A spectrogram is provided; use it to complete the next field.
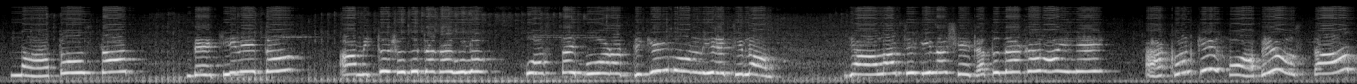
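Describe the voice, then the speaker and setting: A woman uses a cartoonish character voice at an extremely high pitch, speaking fairly slowly. Light background noise is present. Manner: whiny, anxious.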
